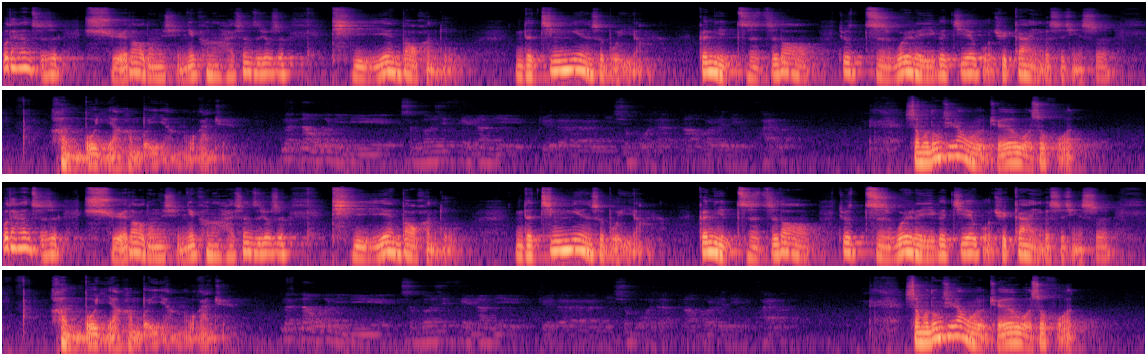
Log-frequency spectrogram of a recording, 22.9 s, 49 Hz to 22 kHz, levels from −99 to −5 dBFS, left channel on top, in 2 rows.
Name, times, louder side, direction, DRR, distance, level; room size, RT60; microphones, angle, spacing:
voice 1, 0.0-6.5 7.0-11.4 11.9-13.7 20.1-22.1, right 1 dB, 20° right, 0.5 m, -31 dB
voice 2, 14.2-19.4, equal, 10° left, 2.4 m, -57 dB
21.5 x 8.8 x 4.5 m
head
